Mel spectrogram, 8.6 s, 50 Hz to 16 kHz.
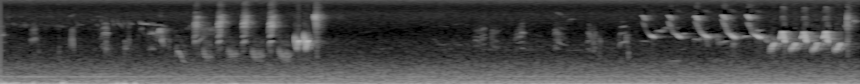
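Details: Common nightingale (Luscinia megarhynchos) singing at Minster marshes, Thanet, on 5 May 2014: rich, varied phrases of sharp notes and trills, closing with a rapid series of repeated whistled notes over a low steady rumble; song.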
